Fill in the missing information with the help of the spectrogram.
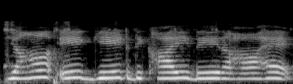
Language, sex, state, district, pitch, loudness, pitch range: Hindi, female, Madhya Pradesh, Bhopal, 280 Hz, -12 LUFS, 275-290 Hz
